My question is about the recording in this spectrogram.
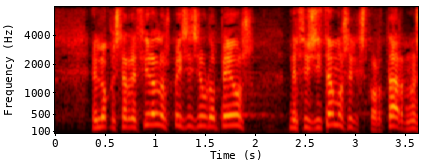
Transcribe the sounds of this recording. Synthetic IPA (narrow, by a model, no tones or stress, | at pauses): enlo̞ke̞se̞refjeɾalo̞spaise̞s̬ewɾo̞pe̞o̞s | neθe̞sit̪amo̞se̞kspo̞ɾt̪aɾnoe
